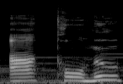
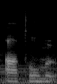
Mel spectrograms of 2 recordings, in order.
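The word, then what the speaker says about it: アトム: could be a wordplay based on how atom is pronounced in Japanese, atomu, because to means and, so you get it, atomu.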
